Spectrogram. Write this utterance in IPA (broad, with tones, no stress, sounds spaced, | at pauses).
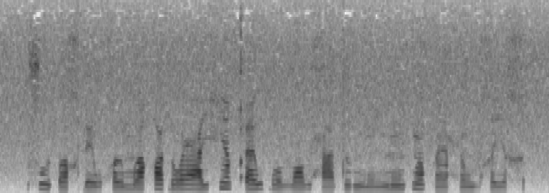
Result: sʷ ɯ˧ ʔ ɤ˩˧ χ ɗ e˩ w χ ɯ˩˧ m ɤ˧ q o˥ ɗ o˧˥ ʕ i˧˥ x ĩ˥ qʼ i˧˥ w ɓ o˧ v ɔ˧˥ v ħ a˩ t ɯ˧ ŋ͡m ũ˩ ŋ͡m ũ˧˥ k͡p ũ˥ q ĩ˩ ħ ũ˩˧ v χ i˧ χ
